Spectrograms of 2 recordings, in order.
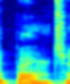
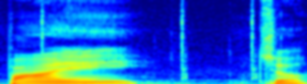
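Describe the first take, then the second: First: "পাঞ্চ" said the everyday Bengali way; Bengali pronunciation. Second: Very slow, broken-up "পাঁচ" with a rising end; careful Sanskrit "পাঁচ"; Sanskrit pronunciation. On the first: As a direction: say "পাঞ্চ" as a Bengali speaker would. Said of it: "বাংলায় উচ্চারণ করি পাঞ্চ হয়". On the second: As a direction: draw out "পাঁচ" sound by sound. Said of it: "সংস্কৃত উচ্চারণ করি তাহলে আমরা ভেঙে বললে". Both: Shown as a demonstration.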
